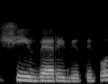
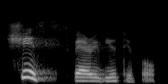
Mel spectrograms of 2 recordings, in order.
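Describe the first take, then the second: First: The s sound after 'she' is dropped. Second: The s sound after 'she' is clearly heard. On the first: The speaker calls it wrong. "nggak kedengeran isnya" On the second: The speaker calls it right. "pengucapannya kedengeran"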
